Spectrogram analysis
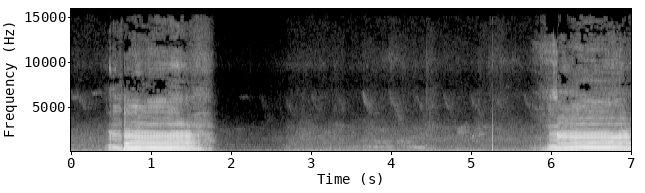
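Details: Bullock in a farm cowshed in India, recorded on CCTV as three bullocks are untied. Two loud, deep, level moos about five seconds apart, with a quiet background hum and a faint click between them.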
